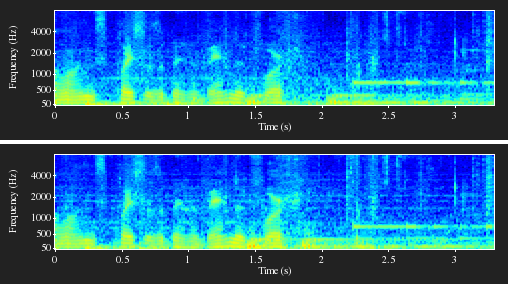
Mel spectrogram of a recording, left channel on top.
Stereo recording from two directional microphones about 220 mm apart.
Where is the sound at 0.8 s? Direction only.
20° right (ahead or behind).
